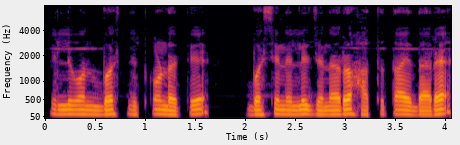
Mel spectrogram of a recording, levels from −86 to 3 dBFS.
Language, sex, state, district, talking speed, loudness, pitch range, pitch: Kannada, male, Karnataka, Koppal, 120 wpm, -20 LUFS, 110-120 Hz, 115 Hz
